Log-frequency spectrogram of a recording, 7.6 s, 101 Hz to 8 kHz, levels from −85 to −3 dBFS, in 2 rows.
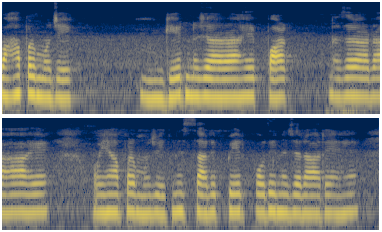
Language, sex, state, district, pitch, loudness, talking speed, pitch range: Hindi, female, Arunachal Pradesh, Lower Dibang Valley, 205 Hz, -19 LUFS, 200 wpm, 200-210 Hz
